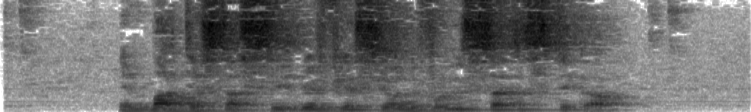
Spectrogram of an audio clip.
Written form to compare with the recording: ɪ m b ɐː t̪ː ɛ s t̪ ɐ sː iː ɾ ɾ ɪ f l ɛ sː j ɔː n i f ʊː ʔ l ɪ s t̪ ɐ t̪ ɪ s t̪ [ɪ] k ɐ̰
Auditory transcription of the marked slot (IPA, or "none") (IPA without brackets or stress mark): ɪ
